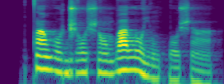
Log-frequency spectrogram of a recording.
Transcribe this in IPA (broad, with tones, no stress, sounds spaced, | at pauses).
t ã˦ w o˧ d͡ʒ o˧ ʃ ɔ̃˧ b a˦ l o˦˨ j ũ˨ k͡p o˨ ʃ ã˨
